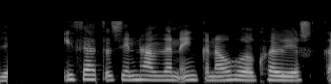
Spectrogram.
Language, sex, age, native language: Icelandic, female, 11, Icelandic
